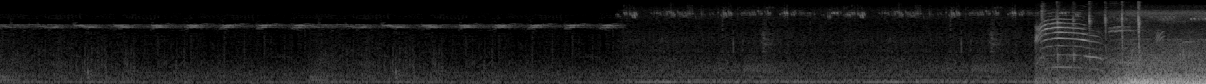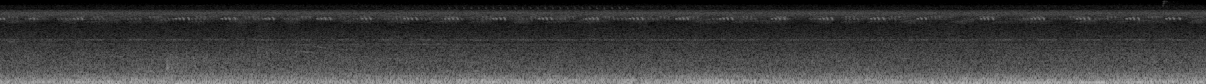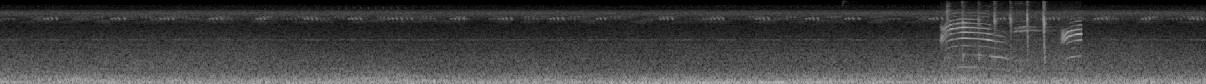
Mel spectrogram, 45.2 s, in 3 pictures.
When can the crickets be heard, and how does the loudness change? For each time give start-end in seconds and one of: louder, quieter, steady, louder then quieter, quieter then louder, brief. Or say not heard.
0.0-45.2 louder.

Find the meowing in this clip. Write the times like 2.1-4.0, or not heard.
12.9-14.6, 41.9-43.7.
